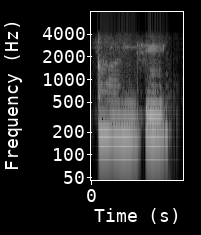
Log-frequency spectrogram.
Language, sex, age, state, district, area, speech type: Punjabi, female, 45-60, Punjab, Fazilka, rural, conversation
